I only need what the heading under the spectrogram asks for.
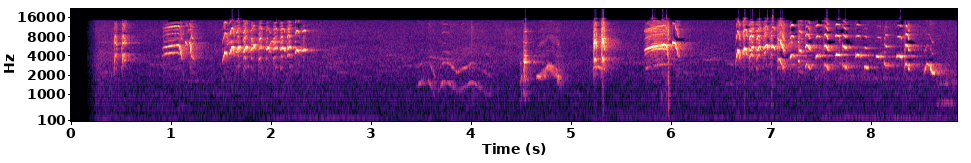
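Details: Black-breasted oriental magpie-robin singing a full, varied song of high whistles and bright chirps, sounded in bursts with short pauses, closing with a dense run of rapid notes; a faint low hum sits underneath.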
